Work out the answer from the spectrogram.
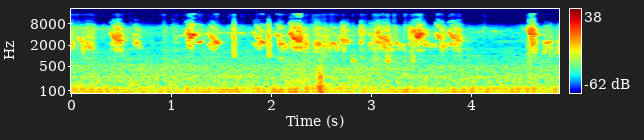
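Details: Colorful budgerigars chattering noisily: dense bursts of high scratchy chirps and squawks overlapping without pause, some short whistled notes, over a faint low hum.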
